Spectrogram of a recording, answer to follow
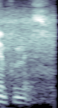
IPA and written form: ˈinfəməs (INFAMOUS)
